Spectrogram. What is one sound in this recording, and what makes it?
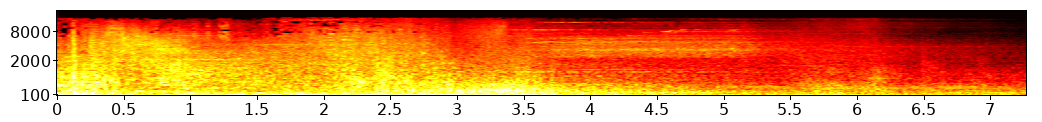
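A huge magical blast explodes with a deep rumble and fades away.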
